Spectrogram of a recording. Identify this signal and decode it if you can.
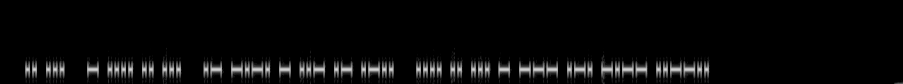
Morse code, heard as a keyed tone, about 36 wpm, 700 Hz. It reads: IS THIS ACTUAL HISTORY?
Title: Sentences from Top 1000 Words - Review Part 5 - 35wpm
